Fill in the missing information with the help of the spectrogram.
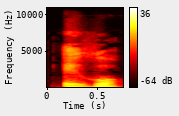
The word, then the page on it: e6o: e6o-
